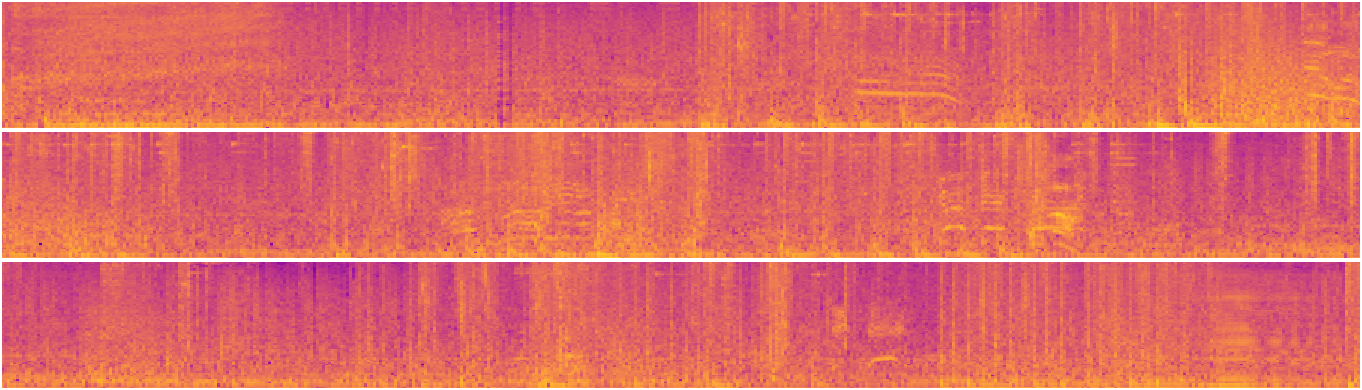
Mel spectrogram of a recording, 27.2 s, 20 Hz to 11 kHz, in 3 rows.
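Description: Gunfire in the video game Cyberpunk 2077, a dense, sustained firefight of rapid bursts and single shots with occasional booms, close and loud, with voices shouting over it at times.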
